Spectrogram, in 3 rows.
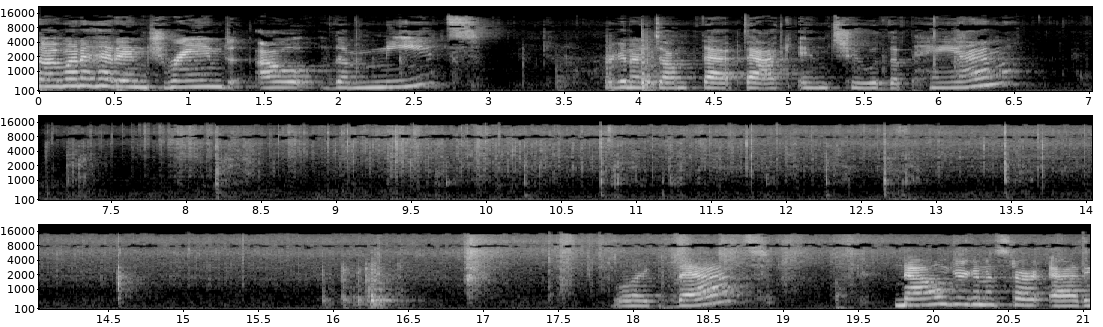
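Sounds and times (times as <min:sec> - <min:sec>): meat sizzling in a frying pan: 0:07.0 - 0:21.0.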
